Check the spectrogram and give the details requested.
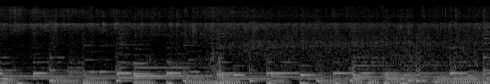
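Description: Spiced masala paste frying in mustard oil in a kadai, sizzling steadily as yogurt-marinated chicken is added. Soft background music with short held notes plays alongside.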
